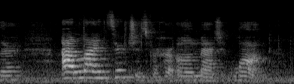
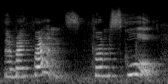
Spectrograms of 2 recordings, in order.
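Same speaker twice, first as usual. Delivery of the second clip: put-on high, loud, slow girl's voice; a nervous child answering up; anxious girl; 11 semitones higher, 10 dB louder, slower than usual.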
